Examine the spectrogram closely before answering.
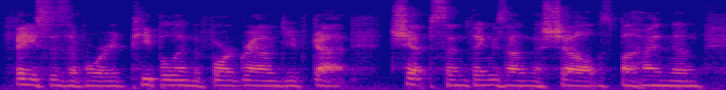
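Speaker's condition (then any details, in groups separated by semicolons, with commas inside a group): Primary lateral sclerosis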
